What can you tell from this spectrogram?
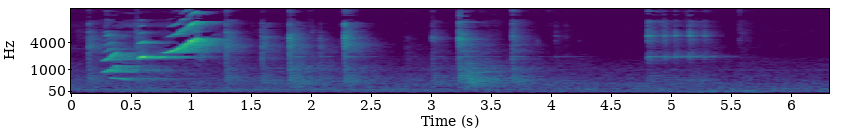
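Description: A baby monkey gives a quick run of about four high-pitched squealing calls, each gliding up and down. A scattering of sharp taps or clicks follows, and near the end a brief faint squeak.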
